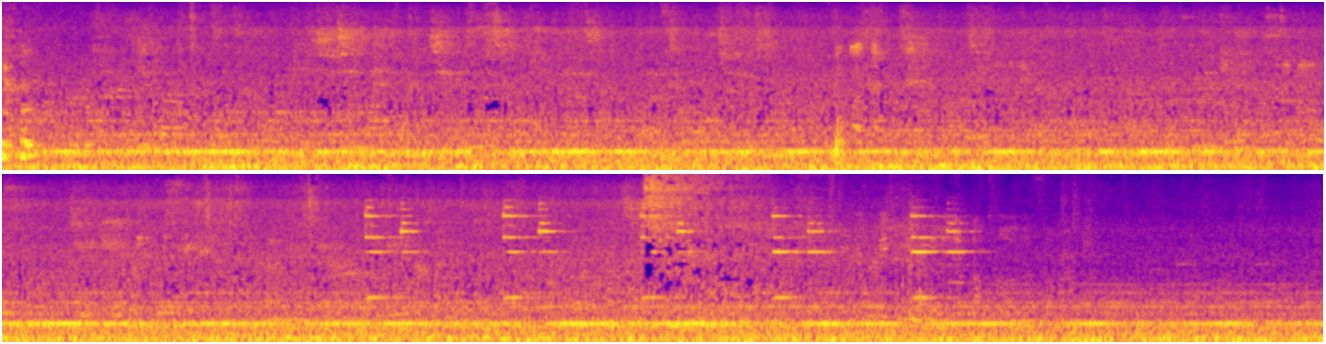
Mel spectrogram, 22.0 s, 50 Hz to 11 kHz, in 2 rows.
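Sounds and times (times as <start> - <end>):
train equipment hum: 0.0 - 22.0
door-closing warning chimes: 14.0 - 19.3.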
